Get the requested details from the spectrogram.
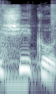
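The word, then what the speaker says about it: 死: It's because Japan में number 4 और death दोनों के लिए एक ही वर्ड प्रोनाउंस होता है, शी।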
